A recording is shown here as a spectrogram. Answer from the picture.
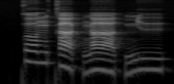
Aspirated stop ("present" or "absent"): absent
